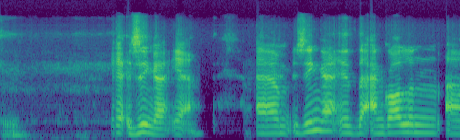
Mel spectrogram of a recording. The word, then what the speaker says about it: Ginga: Or Ginga, however you pronounce it. Yeah, Ginga, yeah.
